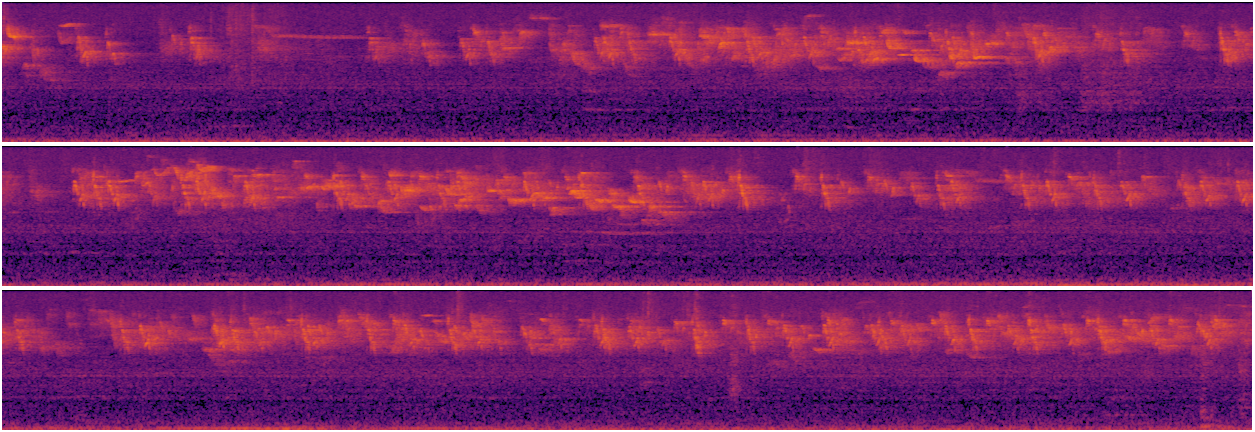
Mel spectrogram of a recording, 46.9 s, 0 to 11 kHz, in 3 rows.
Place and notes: quite spring ambience in backyard, black cap (Möcnchsgrasmücke) and other birds
(Raspberry PI Zero / IQAudioZero / Primo EM172)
